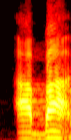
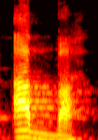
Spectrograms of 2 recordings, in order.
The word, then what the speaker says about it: abba: Mesma coisa, abá, não, é abba.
